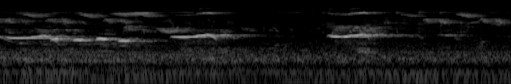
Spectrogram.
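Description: Songbirds singing: a short whistled phrase that rises and falls, repeated about every one and a half to two seconds, over quick high chirps.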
